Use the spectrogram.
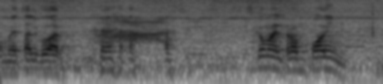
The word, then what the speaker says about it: Metal Guard: ¿Metalguar? Metalguar se dice, digamos que es la pronunciación en inglés, pero pues todo el mundo lo conoce como Metalguar.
